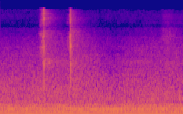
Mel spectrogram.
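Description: Barber's scissors cutting hair held between the fingers: two quick snips about a third of a second apart, over a steady low hum.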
